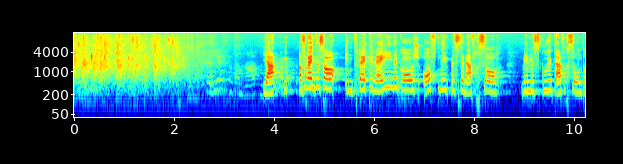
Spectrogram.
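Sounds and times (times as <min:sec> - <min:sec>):
applause of many hands clapping: 0:00.0 - 0:02.9
speech: 0:03.8 - 0:10.2.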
